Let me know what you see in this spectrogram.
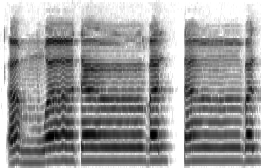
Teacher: Dia kena baca cara baca iqlab lah, iaitu bunyi tanwin ataupun nun ditukarkan kepada bunyi mim yang nipis, bibirnya hampir bersentuhan saja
